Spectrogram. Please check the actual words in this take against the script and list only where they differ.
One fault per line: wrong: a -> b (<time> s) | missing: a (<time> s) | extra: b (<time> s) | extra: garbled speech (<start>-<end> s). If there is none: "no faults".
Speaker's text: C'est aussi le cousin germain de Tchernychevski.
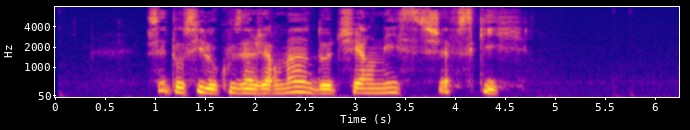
no faults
